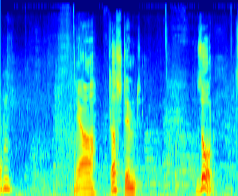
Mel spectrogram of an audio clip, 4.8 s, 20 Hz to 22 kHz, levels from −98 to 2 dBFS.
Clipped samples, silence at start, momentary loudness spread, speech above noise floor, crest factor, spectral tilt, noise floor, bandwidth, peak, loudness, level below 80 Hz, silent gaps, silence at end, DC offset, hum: under 0.1%; 0 s; 24 LU; 26 dB; 20 dB; -5 dB/octave; -47 dBFS; 19 kHz; -4 dBFS; -22 LUFS; -50 dBFS; none; 0 s; under 0.1%; none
